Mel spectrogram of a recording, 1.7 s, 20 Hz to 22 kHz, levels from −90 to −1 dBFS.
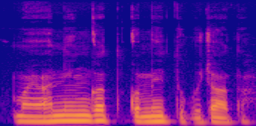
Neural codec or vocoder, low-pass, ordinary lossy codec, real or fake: none; none; none; real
